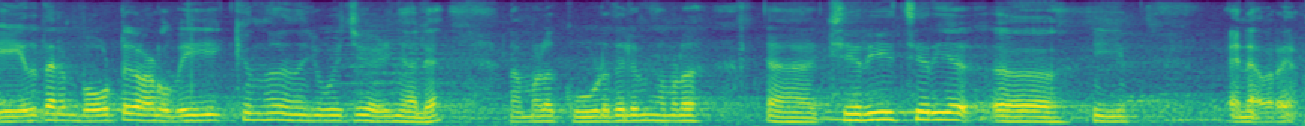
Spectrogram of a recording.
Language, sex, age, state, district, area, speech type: Malayalam, male, 18-30, Kerala, Idukki, rural, spontaneous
